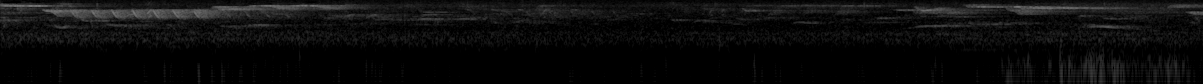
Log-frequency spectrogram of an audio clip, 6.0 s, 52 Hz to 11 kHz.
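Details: White wagtail at Sterrebos, Sint-Michielsgestel, 14 May 2015, giving sharp, high chirps, loudest in the first two seconds, with faint twittering from other small birds behind.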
